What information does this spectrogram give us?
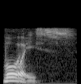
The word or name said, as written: voice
